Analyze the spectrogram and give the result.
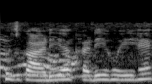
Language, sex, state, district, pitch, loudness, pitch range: Hindi, female, Uttar Pradesh, Jalaun, 220 Hz, -17 LUFS, 210-230 Hz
